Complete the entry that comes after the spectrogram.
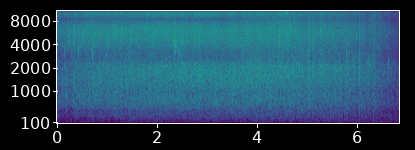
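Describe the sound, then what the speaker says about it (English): A keynote audience applauds startups in a large hall, a steady, dense wash of many hands clapping that holds evenly for several seconds before tapering off, fairly distant and without talk. "Let's give them a round of applause."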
